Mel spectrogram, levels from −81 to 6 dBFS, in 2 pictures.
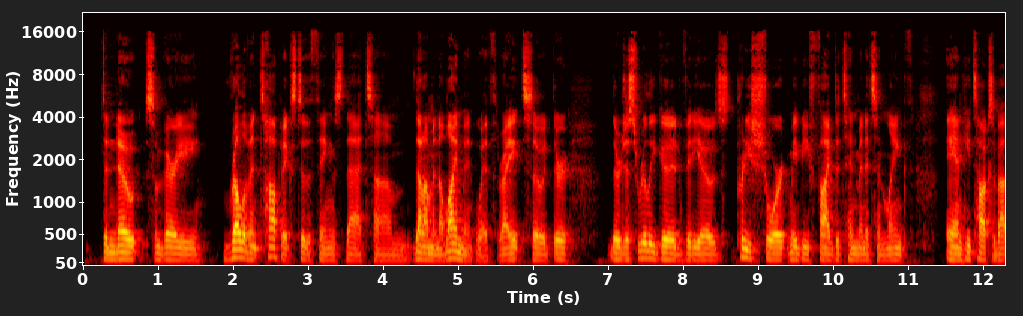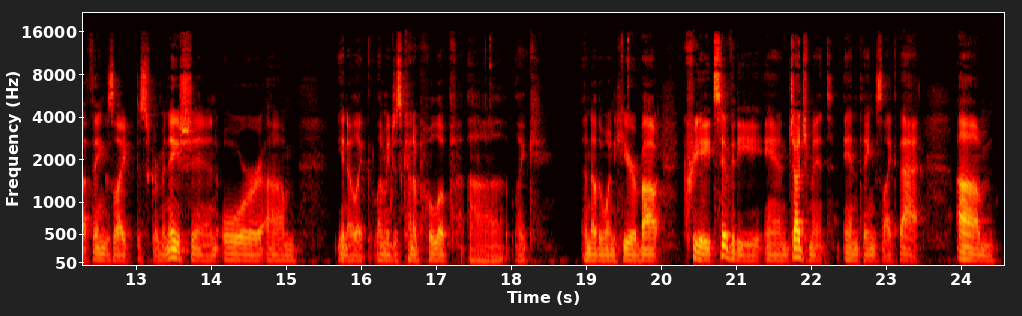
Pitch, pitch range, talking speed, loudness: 95 Hz, 85-100 Hz, 160 wpm, -29 LUFS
